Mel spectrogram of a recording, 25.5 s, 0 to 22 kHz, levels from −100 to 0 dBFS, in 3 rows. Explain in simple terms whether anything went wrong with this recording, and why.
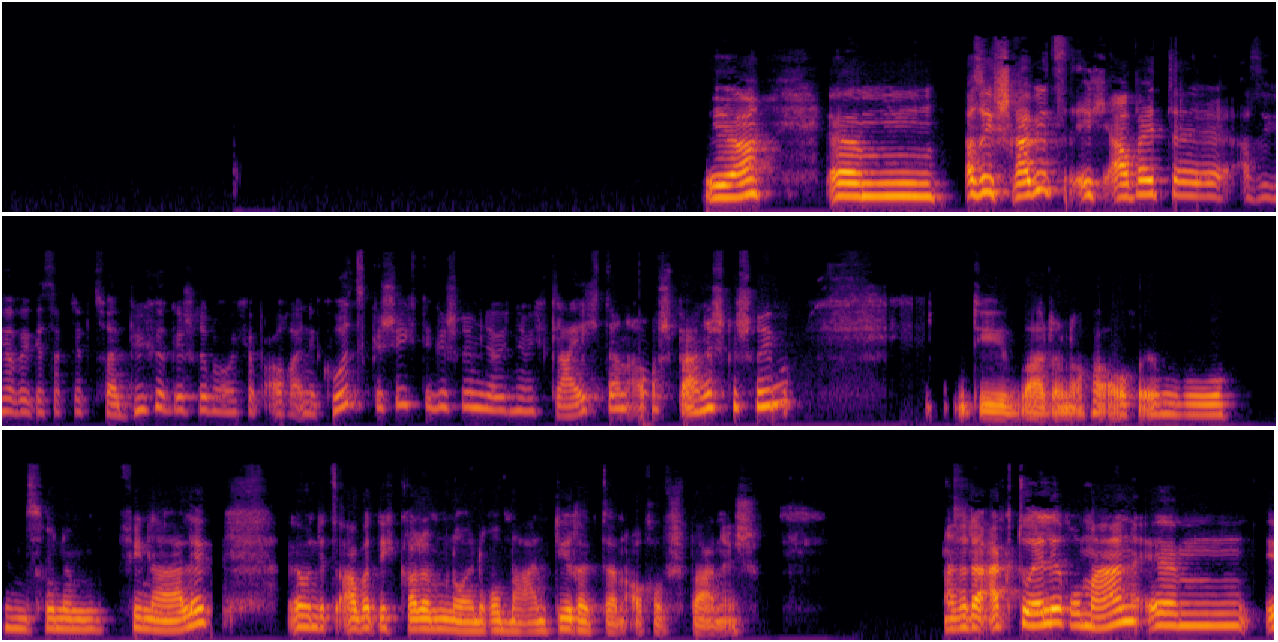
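Zipper noise, from 7.60 to 8.28 s as the speech drops and from 11.95 to 13.40 s as it rises again: the volume moves in coarse jumps rather than a smooth slide, and each jump leaves a tiny click, heard as a fast, then slower, ticking.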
